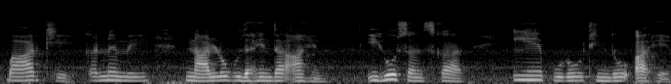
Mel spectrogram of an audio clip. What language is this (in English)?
Sindhi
